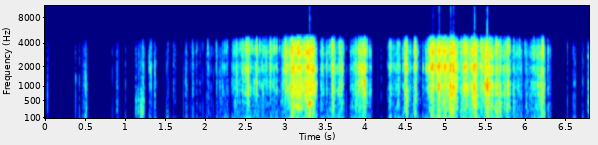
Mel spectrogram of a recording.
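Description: A trading card pack's wrapper crinkling and tearing as it is opened by hand, in irregular rustling bursts starting about two seconds in.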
